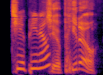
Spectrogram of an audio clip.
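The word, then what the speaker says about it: cioppino: They also have great, the seafood, Chapulpino. Did I say that right? No, I probably didn't. Please help me pronounce that. It's a Chiapino. – There you go. Chiapino rhymes with Filipino.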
